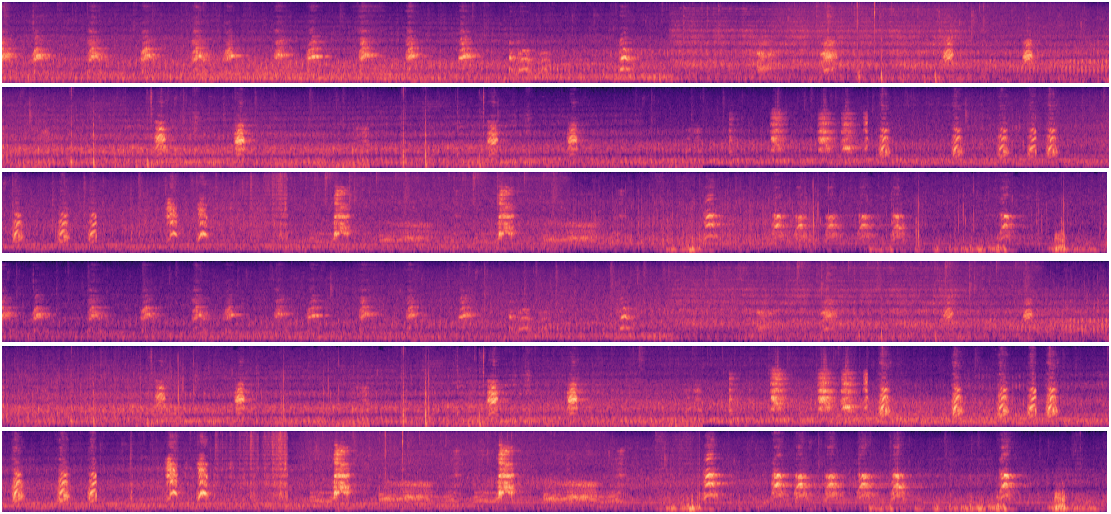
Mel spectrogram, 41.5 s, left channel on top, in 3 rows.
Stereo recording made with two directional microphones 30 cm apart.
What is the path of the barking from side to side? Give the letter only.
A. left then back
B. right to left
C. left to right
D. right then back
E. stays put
C.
